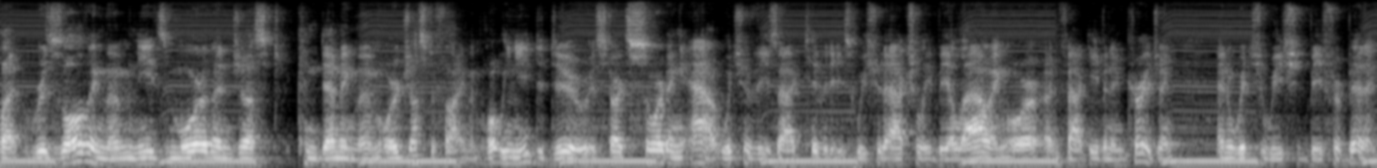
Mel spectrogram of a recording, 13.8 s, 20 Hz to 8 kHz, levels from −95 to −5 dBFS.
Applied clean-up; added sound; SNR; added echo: none; Telephone; 12 dB; reverberation time 0.3 s.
